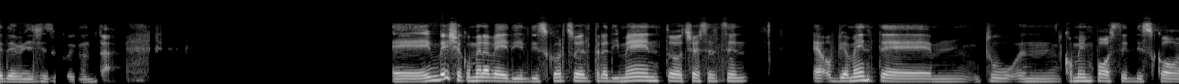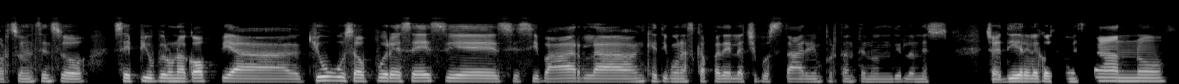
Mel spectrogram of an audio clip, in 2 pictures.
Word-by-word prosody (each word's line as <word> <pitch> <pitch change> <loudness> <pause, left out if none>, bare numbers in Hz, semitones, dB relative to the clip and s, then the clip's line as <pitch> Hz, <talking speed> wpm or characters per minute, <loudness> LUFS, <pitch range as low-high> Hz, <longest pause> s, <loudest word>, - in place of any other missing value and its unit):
avere - - +1
dei 135 -1 0
amici 125 +1 -4
su 145 +4 -12
cui 120 - -13
conta 115 - -9 2.7
Ehm, 135 +1 +3
invece 195 - +6
come 170 0 +2
la 170 - +8
vedi 150 -4 +4
il 135 - -5
discorso 160 +4 +1
del 155 -2 +4
tradimento? 165 +2 +3
Cioè, 160 +2 +2
se 155 +2 -3
il 150 - -7
sen 155 -1 -2 0.6
e 145 -1 0
ovviamente, 150 -5 +2
mhmm, 130 -2 -12
tu, 145 -4 -6
ehm, 135 0 -8
come 155 +1 -2
imposti 155 -1 -1
il 135 - -12
discorso? 135 -1 0
Nel 130 +1 -7
senso, 145 -3 -1 0.2
sei 150 -1 0
più 150 0 -1
per 155 -1 +1
una 145 -1 +1
coppia 135 -3 0
chiusa 175 -3 +2
oppure 150 0 0
se 155 -1 +2
si 150 -1 -1
ehm, 145 -1 +2
se 135 +1 -5
si 135 +1 -5
parla 140 0 -2 0.3
anche 140 +2 -6
tipo 140 0 -7
una 135 -1 -3
scappatella 135 0 -4
ci - - -3
può 130 -2 -11
stare, 130 -1 -3
l'importante 130 0 -12
è - - -13
non 125 0 -11
dirlo 130 0 -9
a - - -11
ness 125 0 -7 0.3
cioè, 115 -1 -1
dire 140 +1 +3
le 135 - +2
cose 130 -1 -2
come 135 0 -7
stanno. 155 -1 +1
145 Hz, 160 wpm, -23 LUFS, 135-155 Hz, 2.7 s, la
